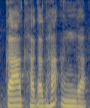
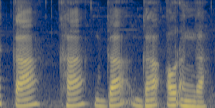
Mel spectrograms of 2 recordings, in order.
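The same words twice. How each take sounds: First: Said in the usual way. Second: Each syllable slow and spaced, का, खा, गा, घा, अंगा; slow syllable drill. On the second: Shown as a demonstration. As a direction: spell out the sounds one at a time, very slowly. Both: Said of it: "का वर्ग में क्या आता है?".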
